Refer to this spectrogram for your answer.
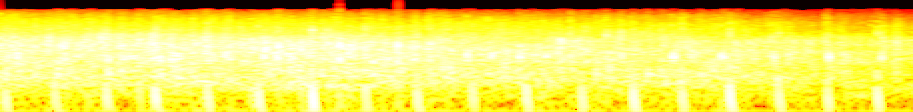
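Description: Steady audience applause fills the whole stretch, a dense patter of many hands clapping at an even, fairly loud level with no voices over it.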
